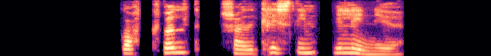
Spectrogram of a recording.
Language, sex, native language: Icelandic, female, Icelandic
